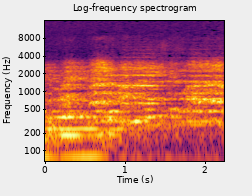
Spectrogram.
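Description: Live opera performance: orchestra playing with singing voices, over a deep held bass note in the first second.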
